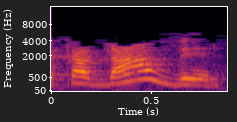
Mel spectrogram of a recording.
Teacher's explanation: na palavra cadáver, a sílaba que se destacou foi a penúltima. Então, nós temos uma paroxítona.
